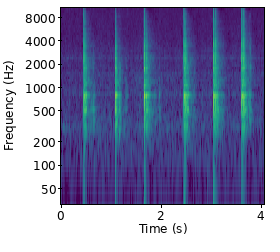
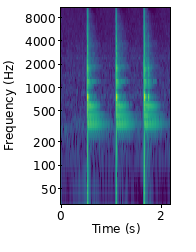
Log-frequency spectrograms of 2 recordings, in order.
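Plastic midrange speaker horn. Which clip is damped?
The first.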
